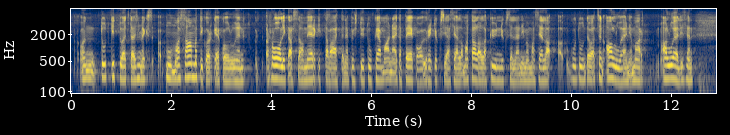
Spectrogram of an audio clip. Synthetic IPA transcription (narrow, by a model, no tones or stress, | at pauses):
o̰nt̪ut̪kit̪ːuet̪ːæesimerksmuːmːuɑsːɑɑmːɑt̪ːiko̰rkḛːkouluenroːlit̪ɑsːɑommerkit̪ːæʋæːet̪ːænepyst̪yːt̪ukemɑ̰ːnnæ̰it̪æpeːkoːyrit̪yksiæsiælːæmɑt̪ɑlɑlːɑkynːykselːænimomːɑsielːæ̰kunt̪unt̪eʋɑ̰t̪senɑlueːnjɑ̰mɑr | ɑlueːlːisen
